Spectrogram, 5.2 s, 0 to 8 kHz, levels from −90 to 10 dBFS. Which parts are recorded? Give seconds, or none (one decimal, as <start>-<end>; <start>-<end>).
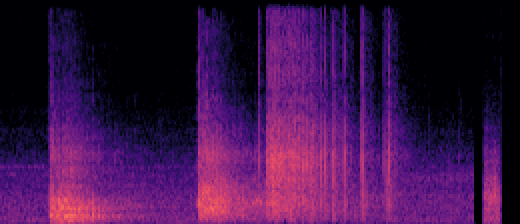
2.8-5.2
